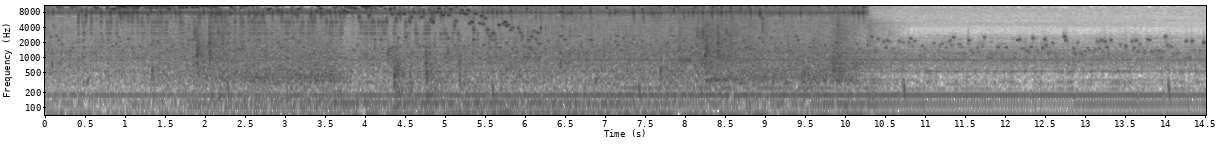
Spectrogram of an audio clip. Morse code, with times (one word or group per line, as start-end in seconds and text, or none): none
